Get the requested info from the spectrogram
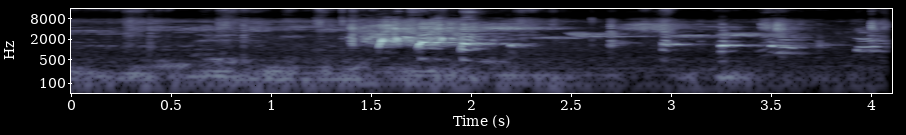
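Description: Domestic fowl calling: a loud, high call about one and a half seconds in, followed by a few shorter calls around three seconds in.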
